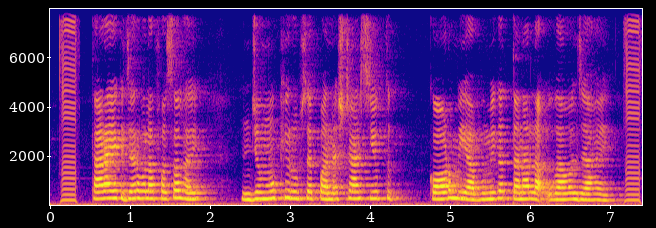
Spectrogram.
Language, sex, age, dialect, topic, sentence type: Magahi, female, 56-60, Western, agriculture, statement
